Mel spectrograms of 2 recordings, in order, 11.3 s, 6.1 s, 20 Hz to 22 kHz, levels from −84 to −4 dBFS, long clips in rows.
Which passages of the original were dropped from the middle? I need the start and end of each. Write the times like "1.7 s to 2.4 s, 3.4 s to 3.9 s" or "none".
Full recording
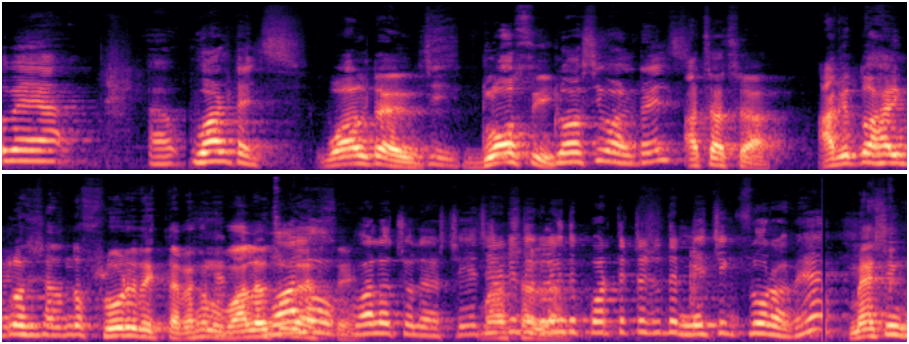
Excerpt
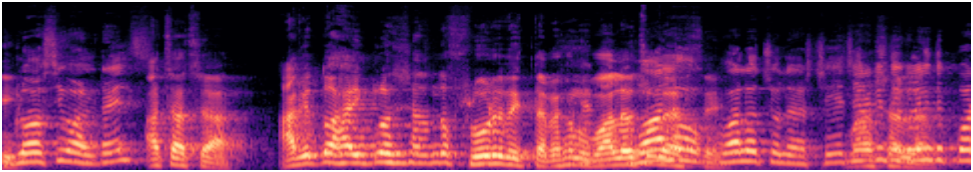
none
